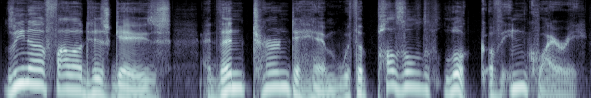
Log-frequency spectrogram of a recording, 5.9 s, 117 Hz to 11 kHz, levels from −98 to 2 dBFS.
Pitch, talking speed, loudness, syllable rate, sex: 135 Hz, 150 wpm, -19 LUFS, 4.1 syllables/s, male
